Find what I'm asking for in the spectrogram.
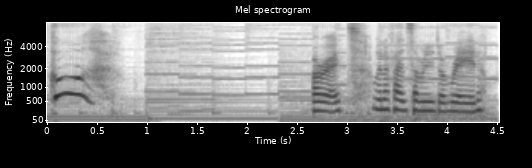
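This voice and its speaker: A woman's voice: on the high side, fairly even intonation, very fast, soft background music. A young woman streamer with a stuffed-up nose, chatting and giggling as she reads fan messages. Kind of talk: casual live-stream chat.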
